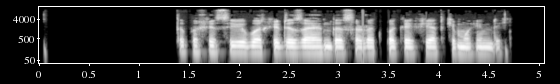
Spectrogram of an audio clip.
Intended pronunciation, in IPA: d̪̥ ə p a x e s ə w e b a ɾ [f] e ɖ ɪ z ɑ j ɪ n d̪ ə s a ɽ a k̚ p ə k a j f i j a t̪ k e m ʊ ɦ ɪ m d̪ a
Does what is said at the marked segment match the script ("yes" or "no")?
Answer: no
